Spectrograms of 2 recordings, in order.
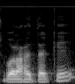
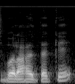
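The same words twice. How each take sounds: No difference in how they are said.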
